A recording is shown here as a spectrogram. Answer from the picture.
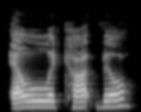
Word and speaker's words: Ellicottville: Ellicottville, I said it right.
